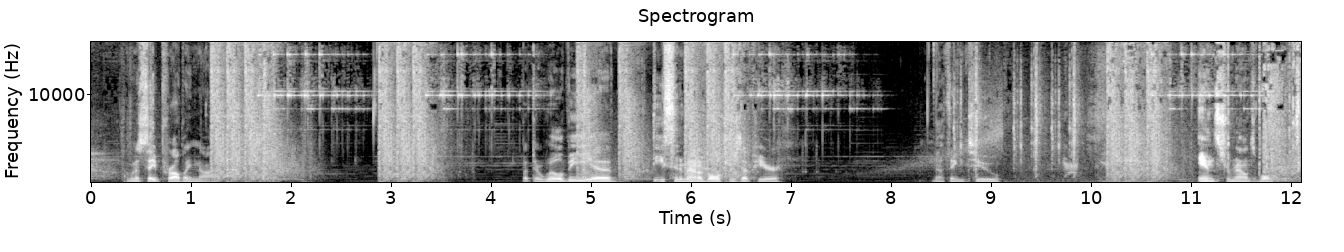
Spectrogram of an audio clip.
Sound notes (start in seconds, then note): 2.8 gunfight continues; 9.8 bang bang bang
